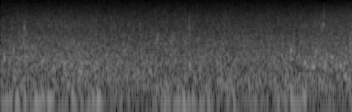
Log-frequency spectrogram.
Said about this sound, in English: The sounds of the water lapping along the shoreline on the island of Corfu. Let the sounds take you away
